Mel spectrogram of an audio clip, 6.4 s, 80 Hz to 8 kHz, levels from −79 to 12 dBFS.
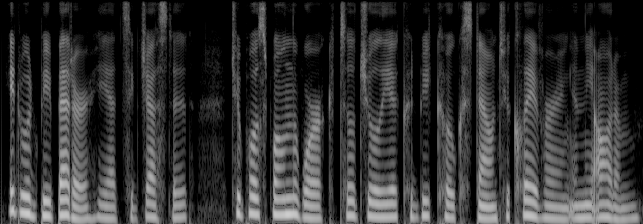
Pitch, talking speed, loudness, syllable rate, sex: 170 Hz, 205 wpm, -18 LUFS, 5.6 syllables/s, female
